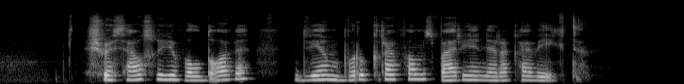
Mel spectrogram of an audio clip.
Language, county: Lithuanian, Vilnius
